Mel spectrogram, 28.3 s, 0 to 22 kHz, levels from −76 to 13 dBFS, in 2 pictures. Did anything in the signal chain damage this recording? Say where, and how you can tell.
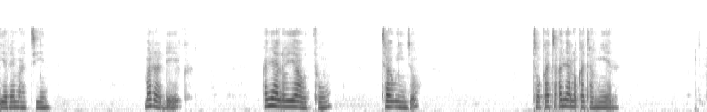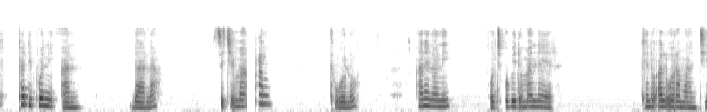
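Yes. A playback stall at 19.06 s cuts the speech dead for about 0.17 s, likely a player buffer running dry or a blocked output thread.

Catch-up at higher speed follows from 19.24 to 19.58 s. The player resamples its backlog at 1.5 times speed, lifting pitch about seven semitones before it settles back.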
